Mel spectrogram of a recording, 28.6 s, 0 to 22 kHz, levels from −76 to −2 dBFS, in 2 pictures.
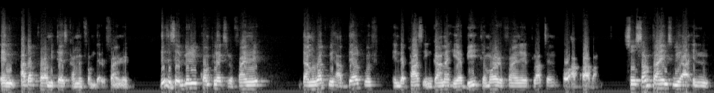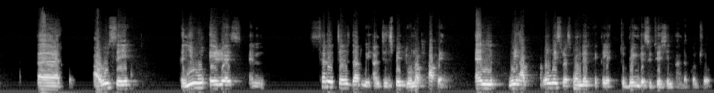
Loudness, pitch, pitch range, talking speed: -15 LUFS, 125 Hz, 110-140 Hz, 135 wpm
